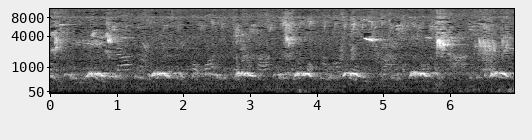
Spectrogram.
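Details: A spotted dove coos in a regular series of seven or eight low, mellow notes, accompanied by occasional thin high chirps and whistles from other birds.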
